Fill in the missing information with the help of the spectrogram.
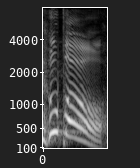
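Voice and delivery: loud, high call to repeat; drawn-out, high teaching shout; with gusto. Shown as a demonstration. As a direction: belt out hupo for the crowd to echo. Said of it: "say it with some gusto".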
